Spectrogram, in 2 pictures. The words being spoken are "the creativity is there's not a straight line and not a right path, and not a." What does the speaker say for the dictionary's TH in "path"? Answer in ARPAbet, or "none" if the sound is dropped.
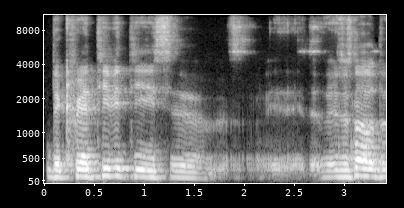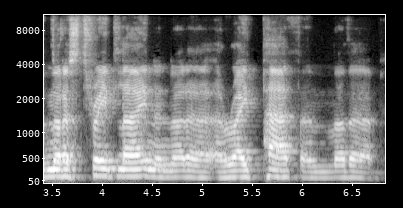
TH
